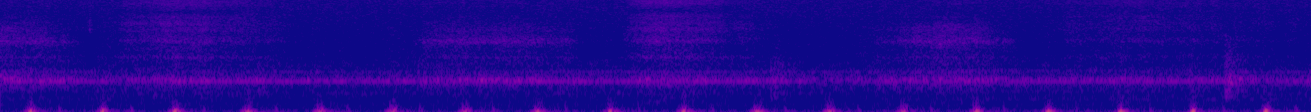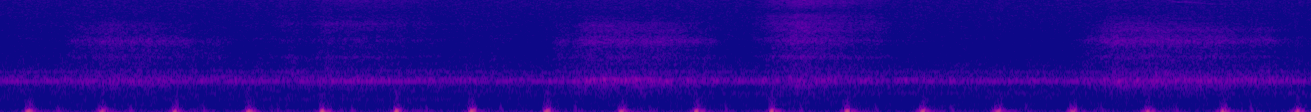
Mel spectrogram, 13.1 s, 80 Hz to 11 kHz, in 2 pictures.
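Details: Fast heartbeat at about 160 a minute with breathing sounds, during recovery after a 3.5-minute squat challenge; the heart was deliberately driven as fast as possible.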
